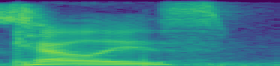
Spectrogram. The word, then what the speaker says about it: Callies: How do you say this last name? Is it Callies? – I believe it's Callies. Sarah Wayne Callies. Yeah.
